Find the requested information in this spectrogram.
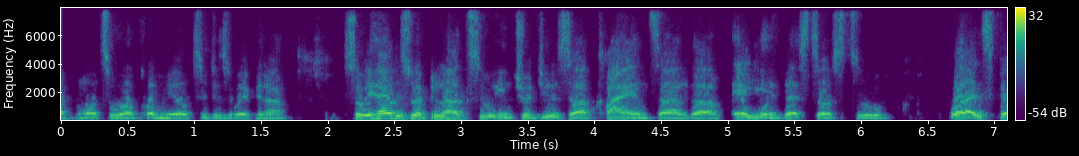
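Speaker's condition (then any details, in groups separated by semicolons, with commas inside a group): No condition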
